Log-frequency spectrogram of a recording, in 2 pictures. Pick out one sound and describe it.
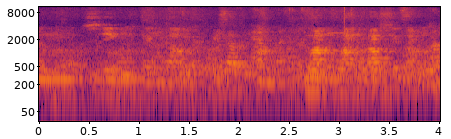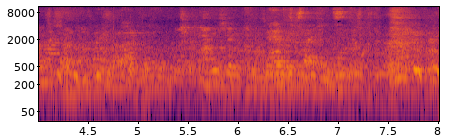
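A man speaks through a loudspeaker in a large hall.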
